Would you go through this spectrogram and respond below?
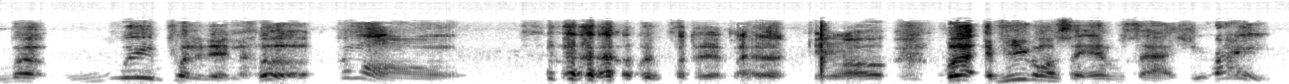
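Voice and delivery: usual speaking voice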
